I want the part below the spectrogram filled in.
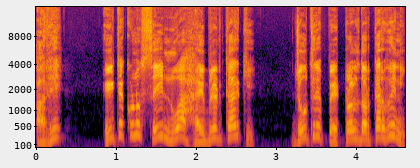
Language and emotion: Odia, surprised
